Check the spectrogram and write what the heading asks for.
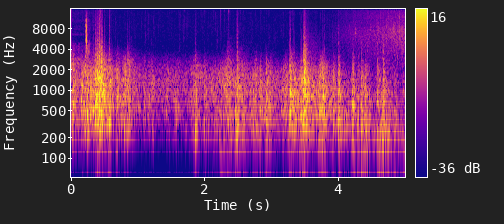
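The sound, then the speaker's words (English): Heavy, unexpected rain pours down on a school sports day in a dense, steady roar, with rumbling thunder rolling underneath and sharper crackling bursts breaking through. It stays loud throughout, with no voices. “It was heavy and unexpected, but short nonetheless.”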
